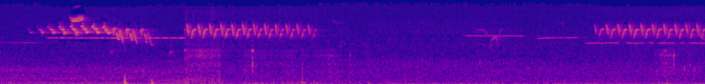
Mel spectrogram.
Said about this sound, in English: That kind of a di-di-di-di-di-di, called a trill, that's a swamp sparrow. And I guess, as the name implies, they do nest around water. So it's not unusual to see them in a place like this.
